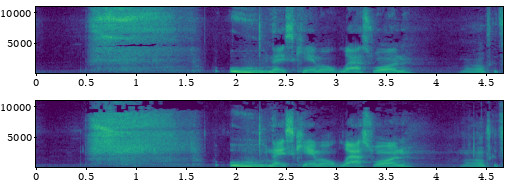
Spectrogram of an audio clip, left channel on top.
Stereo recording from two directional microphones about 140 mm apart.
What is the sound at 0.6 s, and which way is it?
Owl, 35° left (ahead or behind).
